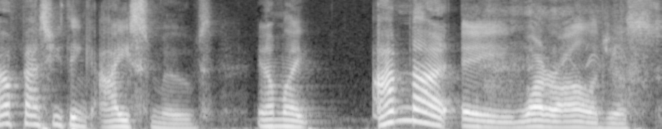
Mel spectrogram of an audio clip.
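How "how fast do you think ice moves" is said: usual speaking voice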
